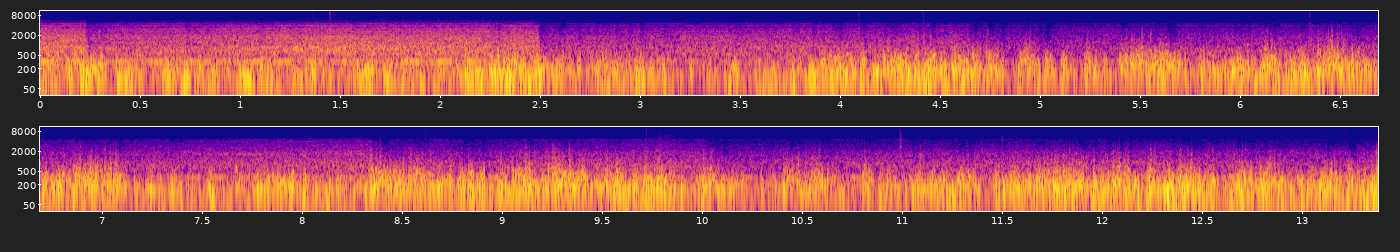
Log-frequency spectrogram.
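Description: A jet airliner's engines roar loudly as it speeds along a runway.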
